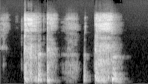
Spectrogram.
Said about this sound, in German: Hust, hust.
